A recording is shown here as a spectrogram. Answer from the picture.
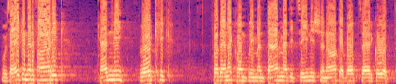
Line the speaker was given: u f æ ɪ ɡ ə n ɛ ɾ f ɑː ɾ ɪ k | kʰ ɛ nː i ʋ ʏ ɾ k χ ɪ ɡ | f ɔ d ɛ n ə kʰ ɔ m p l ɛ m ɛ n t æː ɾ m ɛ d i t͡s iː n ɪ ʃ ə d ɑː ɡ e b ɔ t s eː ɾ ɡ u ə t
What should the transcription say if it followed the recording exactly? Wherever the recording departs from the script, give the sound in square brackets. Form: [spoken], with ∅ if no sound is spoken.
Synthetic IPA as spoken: u [s] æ ɪ ɡ ə n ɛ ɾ f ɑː ɾ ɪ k | kʰ ɛ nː i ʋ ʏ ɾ k χ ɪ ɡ | f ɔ d ɛ n ə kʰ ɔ m p l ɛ m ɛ n t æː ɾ m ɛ d i t͡s iː n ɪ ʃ ə [n] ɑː ɡ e b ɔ t s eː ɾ ɡ u ə t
